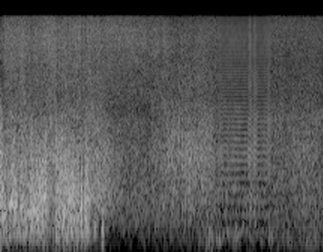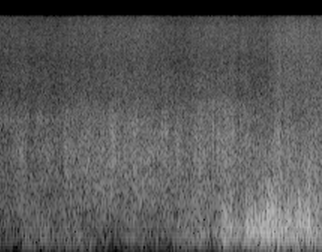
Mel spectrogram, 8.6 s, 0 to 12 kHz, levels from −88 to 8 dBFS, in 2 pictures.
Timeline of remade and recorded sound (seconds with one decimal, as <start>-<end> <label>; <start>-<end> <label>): 0.0-2.9 recorded; 2.9-3.6 remade; 3.6-8.6 recorded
